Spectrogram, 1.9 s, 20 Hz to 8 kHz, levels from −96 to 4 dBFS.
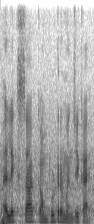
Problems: none marked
